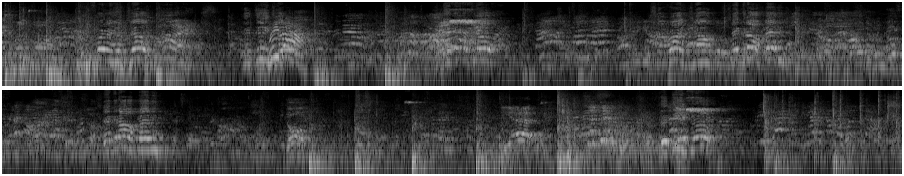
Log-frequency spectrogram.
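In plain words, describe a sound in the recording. A crowd of children and adults shout and cheer in a large echoing gym.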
